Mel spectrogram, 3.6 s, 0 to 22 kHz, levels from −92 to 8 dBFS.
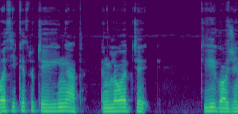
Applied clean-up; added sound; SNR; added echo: none; none; none; none.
